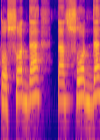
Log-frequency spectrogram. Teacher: दाल को सख्ती से अदा करते हुए तजदीद की वजह से ज़बर फिर पढ़ेंगे लेकिन हरकत को लंबा नहीं करेंगे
